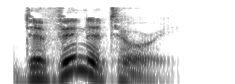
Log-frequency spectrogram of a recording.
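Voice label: "divinatory", British English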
